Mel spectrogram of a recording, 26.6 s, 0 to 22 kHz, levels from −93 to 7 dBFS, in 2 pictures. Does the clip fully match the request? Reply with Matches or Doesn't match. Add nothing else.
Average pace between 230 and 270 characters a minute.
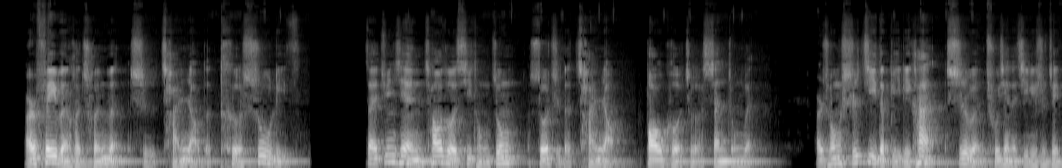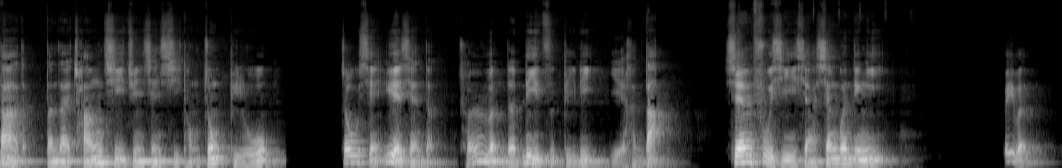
Doesn't match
